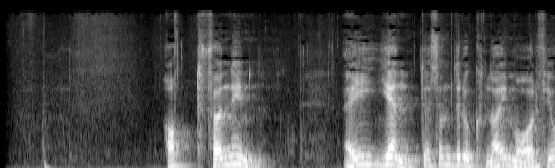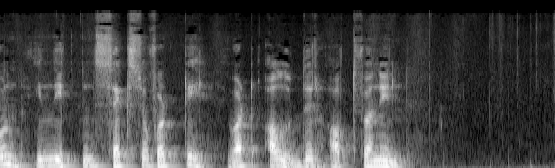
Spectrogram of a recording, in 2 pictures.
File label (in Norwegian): "attfønnin", Numedalsmål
